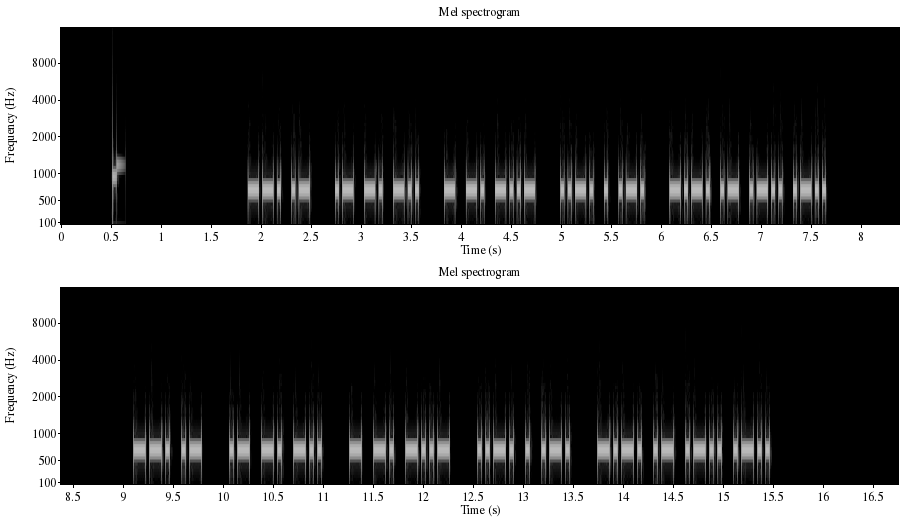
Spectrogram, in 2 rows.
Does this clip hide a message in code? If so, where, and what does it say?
Yes: Morse code from 1.9 to 15.5 s, heard as a keyed tone, about 31 wpm, 700 Hz. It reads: GA AND TNX FER CALL GA AND TNX FER CALL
